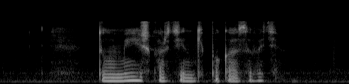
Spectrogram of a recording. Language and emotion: Russian, neutral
